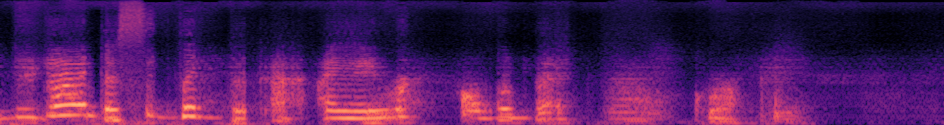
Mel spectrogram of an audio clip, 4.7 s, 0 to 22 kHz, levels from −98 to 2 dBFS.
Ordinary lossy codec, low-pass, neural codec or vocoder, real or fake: none; none; codec, 44.1 kHz, 0.9 kbps, DAC; fake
